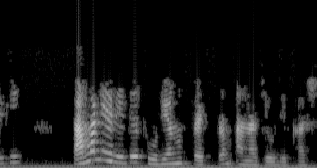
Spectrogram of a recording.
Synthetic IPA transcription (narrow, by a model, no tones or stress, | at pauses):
t̪ʰi | samanjəɾit̪esuɾijonũspɛk̚ʈɾəmanad͡ʒewd̪ekʰaʃe̥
